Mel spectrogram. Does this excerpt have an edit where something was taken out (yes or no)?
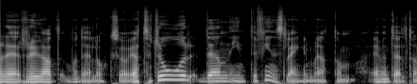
no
